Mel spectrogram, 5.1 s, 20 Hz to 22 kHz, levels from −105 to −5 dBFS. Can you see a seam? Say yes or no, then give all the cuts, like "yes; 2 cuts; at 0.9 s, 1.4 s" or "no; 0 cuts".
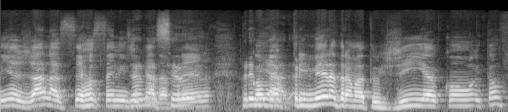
no; 0 cuts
